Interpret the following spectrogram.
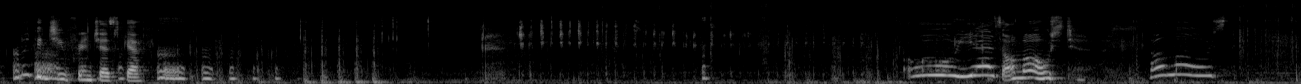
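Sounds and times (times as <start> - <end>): puppy claws scrabbling on floor: 0.2 - 4.5, 5.8 - 10.3, 12.2 - 13.0.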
